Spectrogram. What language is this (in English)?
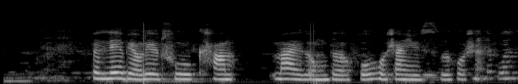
Chinese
